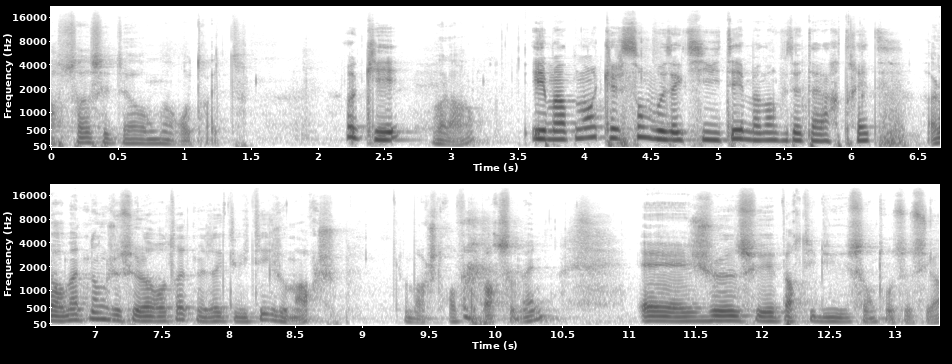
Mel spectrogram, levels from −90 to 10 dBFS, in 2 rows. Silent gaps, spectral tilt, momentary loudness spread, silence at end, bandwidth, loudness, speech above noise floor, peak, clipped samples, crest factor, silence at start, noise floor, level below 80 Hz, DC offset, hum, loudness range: none; -5.5 dB/octave; 19 LU; 0 s; 19 kHz; -31 LUFS; 32 dB; -12 dBFS; under 0.1%; 20 dB; 0 s; -63 dBFS; -58 dBFS; under 0.1%; none; 9 LU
